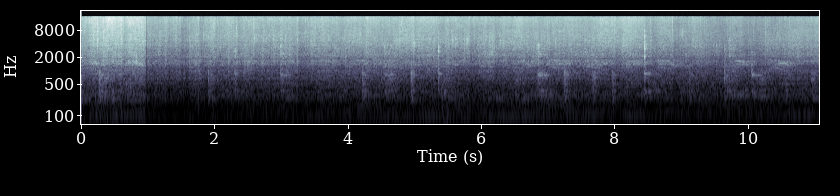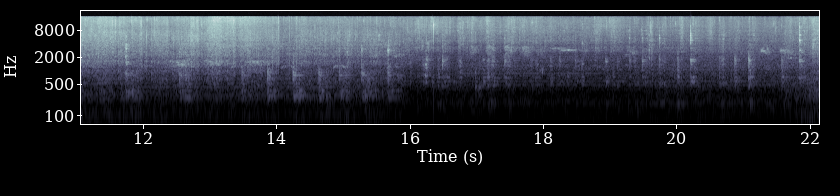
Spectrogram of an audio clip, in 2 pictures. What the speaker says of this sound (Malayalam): മൂന്ന് പച്ചമുളക് കീറിയത് കുറച്ച് കറിവേപ്പില ഇതൊന്ന് മൂപ്പിച്ചെടുക്കാം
